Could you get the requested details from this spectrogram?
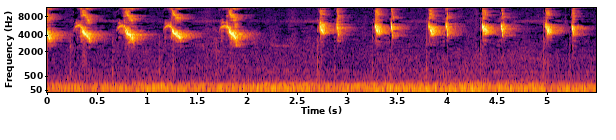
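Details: Long-tailed shrike in a master recording for training birds, giving sharp, high, downslurred chirps, first spaced about every half second, then in quicker paired bursts.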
